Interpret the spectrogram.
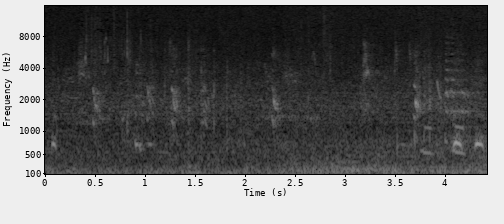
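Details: A pair of upland (Magellan) geese, Chloephaga picta leucoptera, close up, give short, soft nasal display calls with a thin whistle near the end, over chirping house sparrows and distant jackdaws.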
